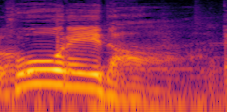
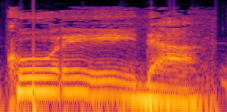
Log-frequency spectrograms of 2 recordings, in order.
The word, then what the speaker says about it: Koreeda: Koreeda. – Ecco, perché l'anno scorso ci dicesti Koreeda.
